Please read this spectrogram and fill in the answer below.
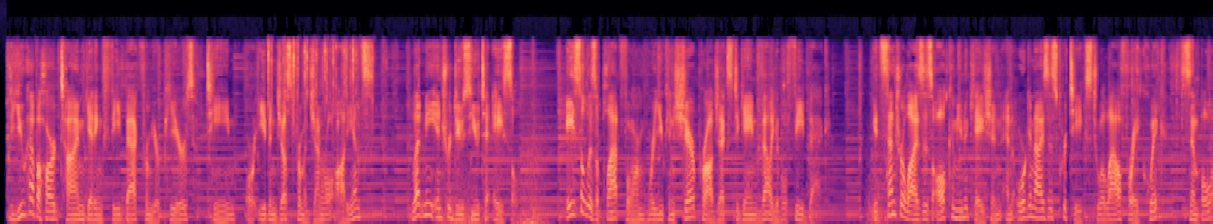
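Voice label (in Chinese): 外籍男声 美式英语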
